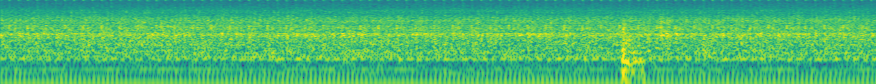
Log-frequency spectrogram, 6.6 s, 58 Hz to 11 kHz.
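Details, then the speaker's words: 1991 Saab 9000 2.3 turbo 16-valve, after an easy repair under the coil pack for an intermittent running fault, before warm-up drive: steady, even idle under heavy hiss, no misfire or knock; normal idle. "Okay, so everything seemed fine, which means that we can go about our test drive, and I'll let the car warm up for the first like few kilometers,"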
